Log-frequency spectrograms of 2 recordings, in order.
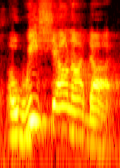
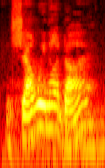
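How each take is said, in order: First: "Oh, we shall not die" with a falling, declarative tune; "we shall not die" ending down, a confession; as a statement. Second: "And shall we not die?" rising at the end into a real question; a doubting question, pitch rising on "die". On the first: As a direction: read it as a flat statement of faith. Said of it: "That's your English translation". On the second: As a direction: ask it, let "die" lift up. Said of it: "Habakkuk is, is questioning". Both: Shown as a demonstration.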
